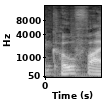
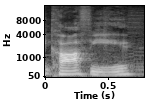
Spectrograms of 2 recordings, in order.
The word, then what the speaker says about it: Ko-fi: First time ever chatting just because I heard Critter say Ko-Fi instead of coffee. I mean, it's spelled like Ko-Fi, like lo-fi. I know it's supposed to be coffee. I mean, you don't say loafy, do you?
